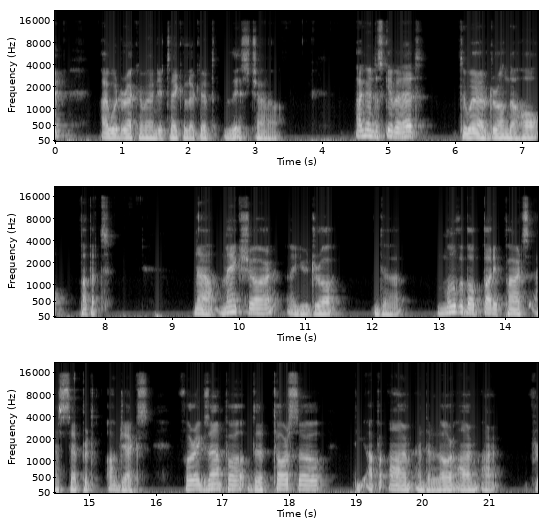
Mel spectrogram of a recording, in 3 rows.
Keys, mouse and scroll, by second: 4.1 click, 7.6 click, 10.8 click, 13.5 click, 17.1 click, 19.1 click, 20.4 click.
